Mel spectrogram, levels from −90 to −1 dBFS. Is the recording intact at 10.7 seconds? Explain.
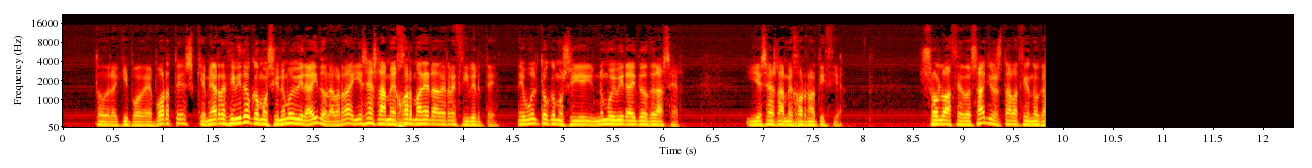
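No. At 10.7 seconds you're inside an audio dropout to silence that starts at 9.82 s and runs right to the end of the clip. The sound cuts off mid-flow and what's left is dead silence, not even room tone underneath. That points to the input going away, likely a lost connection or an accidental mute, while the recorder kept writing silence, so anything after 9.82 s simply isn't there.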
